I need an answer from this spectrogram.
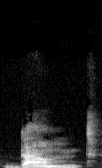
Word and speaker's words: damned: What you now have here is what? Damned. The N is voiceless.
